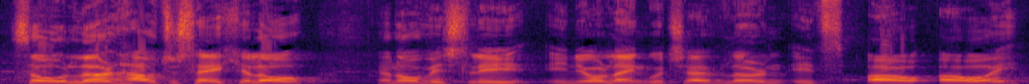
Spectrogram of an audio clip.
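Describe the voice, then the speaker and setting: A man's voice: on the high side, steady tone, moderate pace, a little mellow. A man in his thirties with a Russian accent, a university recruiter giving a jokey, chatty presentation to students and quizzing the audience. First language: not English.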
